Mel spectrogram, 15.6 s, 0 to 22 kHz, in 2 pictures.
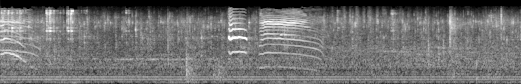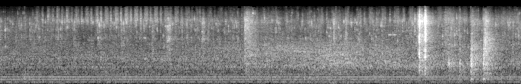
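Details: Singapura kitten siblings born 25 December, wobbling around together on an exploration; a short burst of a few thin, high, falling meows early on, followed by quiet room noise and a couple of knocks and rustles near the end.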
